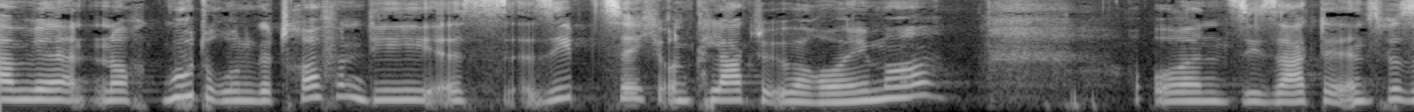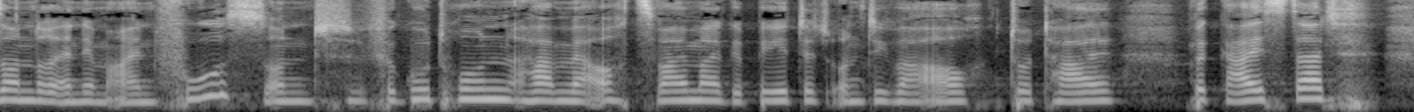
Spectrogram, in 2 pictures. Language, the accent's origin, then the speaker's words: German; Hamburg, Germany; Außerdem bin ich Hamburgerin. Und Hamburger sind eher so ein bisschen distanziert und reserviert.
